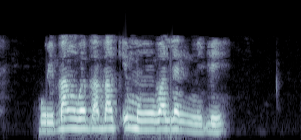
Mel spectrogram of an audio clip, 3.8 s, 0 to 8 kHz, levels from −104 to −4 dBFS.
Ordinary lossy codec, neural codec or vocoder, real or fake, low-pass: AAC, 16 kbps; none; real; 7.2 kHz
